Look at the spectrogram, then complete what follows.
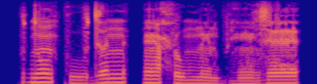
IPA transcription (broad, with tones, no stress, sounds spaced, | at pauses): d õ˦ k u˨ d ə˦ n | ɛ̃˧ ħ u˨ m ẽ˨ bʱ ẽ˨ z ɛ˦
